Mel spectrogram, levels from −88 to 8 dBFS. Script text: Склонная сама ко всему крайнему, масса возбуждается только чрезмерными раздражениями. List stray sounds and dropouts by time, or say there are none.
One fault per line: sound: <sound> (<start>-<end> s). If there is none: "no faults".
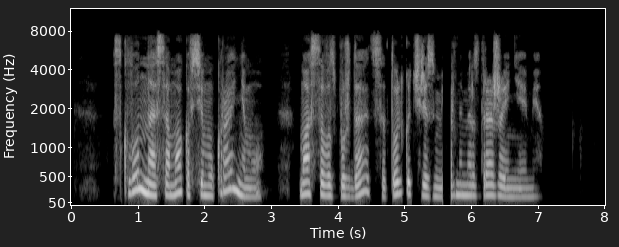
sound: dropout (5.6-5.7 s)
